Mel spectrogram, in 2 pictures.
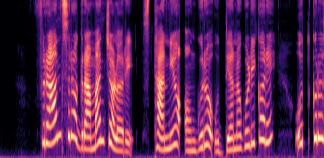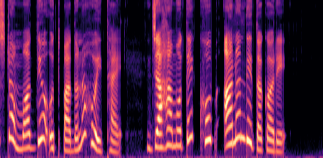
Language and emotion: Odia, happy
